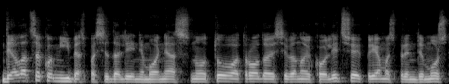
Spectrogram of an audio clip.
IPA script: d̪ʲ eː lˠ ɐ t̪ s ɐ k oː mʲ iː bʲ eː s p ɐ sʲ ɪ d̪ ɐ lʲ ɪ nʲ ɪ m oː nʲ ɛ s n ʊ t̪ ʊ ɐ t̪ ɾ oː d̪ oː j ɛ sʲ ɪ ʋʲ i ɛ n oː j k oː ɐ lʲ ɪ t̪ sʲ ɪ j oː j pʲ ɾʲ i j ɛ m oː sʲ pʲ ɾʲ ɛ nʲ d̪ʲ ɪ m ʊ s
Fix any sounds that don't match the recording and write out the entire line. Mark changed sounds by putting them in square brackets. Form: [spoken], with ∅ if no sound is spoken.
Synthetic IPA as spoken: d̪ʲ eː lˠ ɐ t̪ s ɐ k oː mʲ iː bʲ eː s p ɐ sʲ ɪ d̪ ɐ lʲ ɪ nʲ ɪ m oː nʲ ɛ s n ʊ t̪ ʊ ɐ t̪ ɾ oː d̪ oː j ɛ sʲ ɪ ʋʲ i ɛ n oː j k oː ɐ lʲ ɪ t̪ sʲ ɪ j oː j pʲ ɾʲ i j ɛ m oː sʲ pʲ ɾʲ ɛ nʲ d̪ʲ ɪ m ʊ s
